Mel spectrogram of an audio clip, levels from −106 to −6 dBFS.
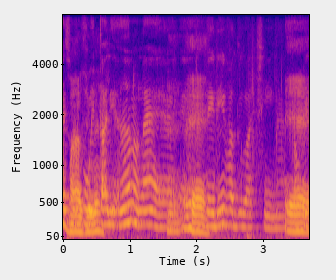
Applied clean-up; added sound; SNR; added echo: none; none; none; none.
